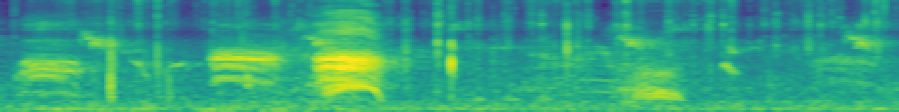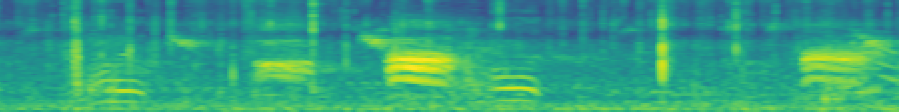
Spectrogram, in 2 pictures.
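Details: Crows contend with wild birds over food, giving coarse, drawn caws at irregular intervals, some loud and some distant, over a steady hiss of background noise and faint chirps.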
